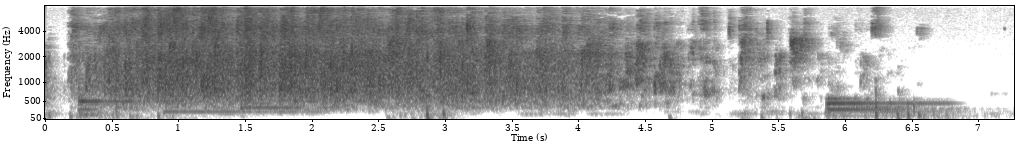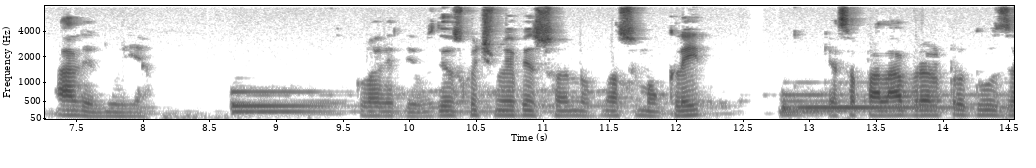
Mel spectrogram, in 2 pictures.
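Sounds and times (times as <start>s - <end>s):
audience applause: 0.0s - 6.2s
speech: 0.2s - 0.6s, 5.8s - 6.2s, 7.4s - 8.8s, 9.7s - 14.5s.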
